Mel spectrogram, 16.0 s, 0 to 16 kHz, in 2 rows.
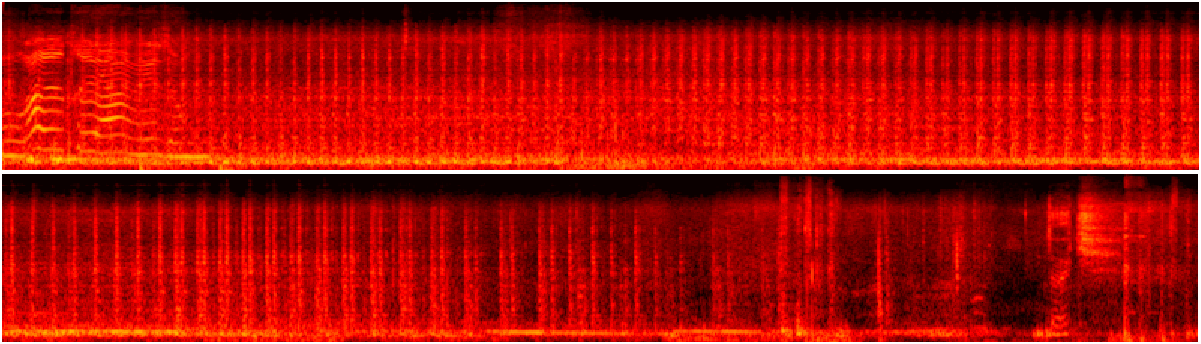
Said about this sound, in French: Le petit véhicule Rosalie 4 places qui marche drôlement bien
